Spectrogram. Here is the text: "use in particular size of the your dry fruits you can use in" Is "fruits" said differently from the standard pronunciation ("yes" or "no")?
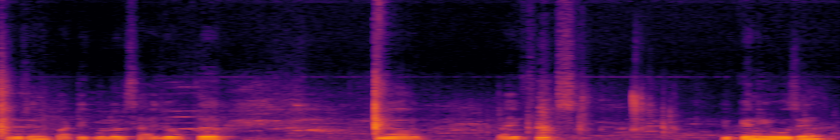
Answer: yes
